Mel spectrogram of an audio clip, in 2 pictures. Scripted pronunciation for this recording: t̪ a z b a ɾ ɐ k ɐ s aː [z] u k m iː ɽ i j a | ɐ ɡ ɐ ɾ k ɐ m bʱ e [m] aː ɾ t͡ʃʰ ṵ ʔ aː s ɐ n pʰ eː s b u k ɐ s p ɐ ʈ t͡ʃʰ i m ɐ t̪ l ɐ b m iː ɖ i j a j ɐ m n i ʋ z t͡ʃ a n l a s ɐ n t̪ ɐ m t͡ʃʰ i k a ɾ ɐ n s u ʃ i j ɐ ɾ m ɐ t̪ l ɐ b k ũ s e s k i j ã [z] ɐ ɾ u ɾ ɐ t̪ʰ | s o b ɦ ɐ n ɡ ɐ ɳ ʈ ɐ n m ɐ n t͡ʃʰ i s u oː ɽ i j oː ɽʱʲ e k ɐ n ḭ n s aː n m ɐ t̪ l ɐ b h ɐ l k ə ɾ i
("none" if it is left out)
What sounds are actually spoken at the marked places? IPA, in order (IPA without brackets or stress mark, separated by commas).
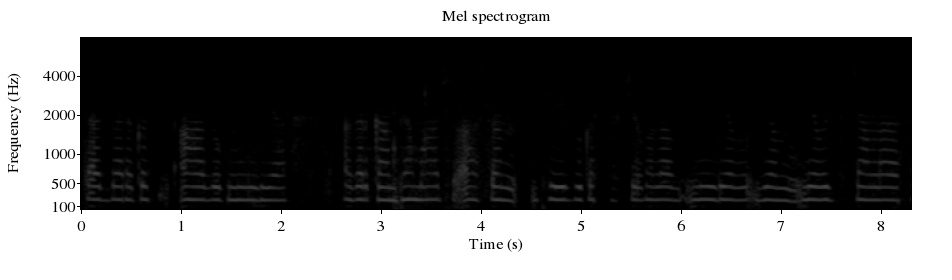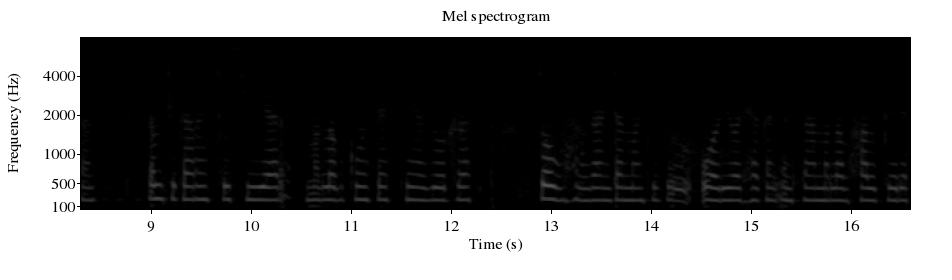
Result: z, m, z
